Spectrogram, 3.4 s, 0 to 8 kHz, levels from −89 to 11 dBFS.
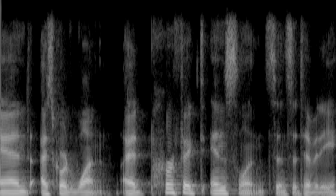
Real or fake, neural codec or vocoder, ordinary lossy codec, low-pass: real; none; Opus, 64 kbps; 7.2 kHz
